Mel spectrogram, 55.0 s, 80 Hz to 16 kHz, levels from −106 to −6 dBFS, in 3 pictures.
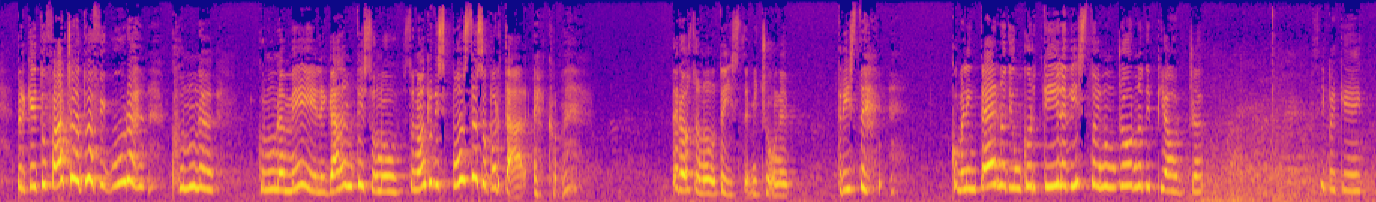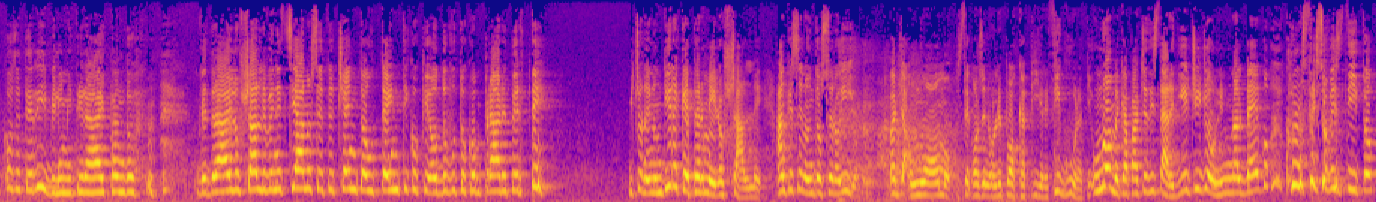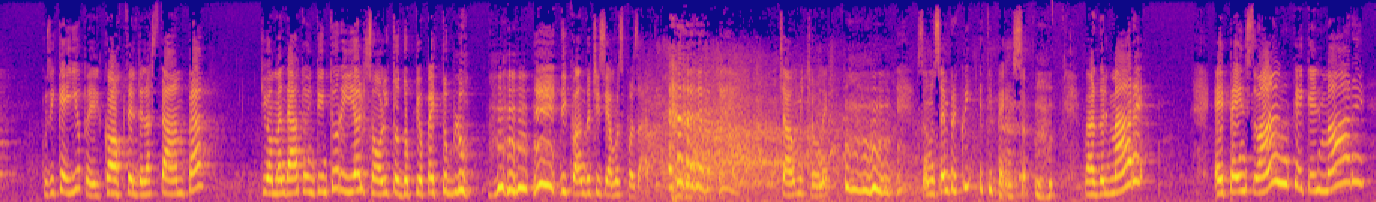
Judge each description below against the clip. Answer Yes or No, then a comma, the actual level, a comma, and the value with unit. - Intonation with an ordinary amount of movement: No, wide, 5.7 semitones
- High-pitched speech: Yes, very high, 295 Hz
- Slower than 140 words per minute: No, average, 145 wpm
